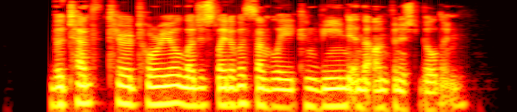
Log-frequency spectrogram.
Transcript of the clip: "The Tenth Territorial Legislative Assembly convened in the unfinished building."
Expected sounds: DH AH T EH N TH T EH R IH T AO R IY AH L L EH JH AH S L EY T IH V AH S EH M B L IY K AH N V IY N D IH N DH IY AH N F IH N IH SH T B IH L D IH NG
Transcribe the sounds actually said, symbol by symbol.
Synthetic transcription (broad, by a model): DH AH T EH N TH T EH R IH T AO R IY L L EH JH AH S L EY T IH V AH S EH M B L IY K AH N V IY N D IH N DH IY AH N F IH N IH SH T B IH L D IH NG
